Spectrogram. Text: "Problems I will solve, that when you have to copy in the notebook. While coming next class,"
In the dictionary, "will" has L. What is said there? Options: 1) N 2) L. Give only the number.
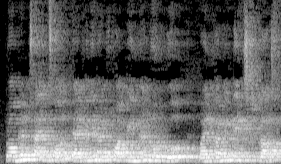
1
